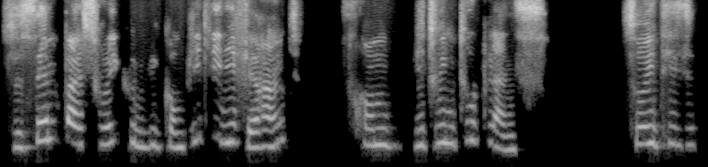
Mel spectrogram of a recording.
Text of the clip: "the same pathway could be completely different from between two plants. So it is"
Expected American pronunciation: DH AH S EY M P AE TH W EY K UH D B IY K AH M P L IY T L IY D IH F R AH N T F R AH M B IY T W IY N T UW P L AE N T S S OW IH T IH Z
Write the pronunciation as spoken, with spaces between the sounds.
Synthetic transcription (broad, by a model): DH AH S EY M P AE S W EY K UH D B IY K AH M P L IY T L IY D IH F R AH N T F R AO M B IY T W IY N T UW P L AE N T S S OW IH T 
